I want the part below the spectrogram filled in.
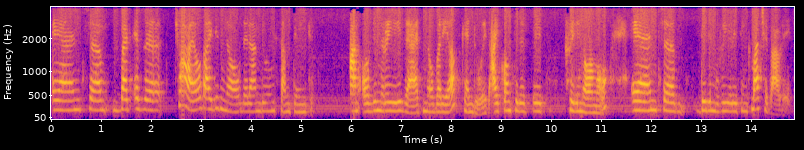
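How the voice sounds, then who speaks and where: A woman from the Czech Republic with a Czech accent, a guest pet psychic on a call-in show, speaking careful, halting English. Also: lowish voice, a little hiss or hum. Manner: careful, halting English with small grammar slips. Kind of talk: call-in radio chat. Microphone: Skype call. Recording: thin phone-line sound.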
